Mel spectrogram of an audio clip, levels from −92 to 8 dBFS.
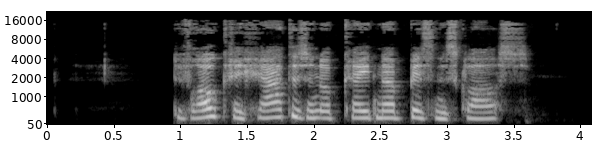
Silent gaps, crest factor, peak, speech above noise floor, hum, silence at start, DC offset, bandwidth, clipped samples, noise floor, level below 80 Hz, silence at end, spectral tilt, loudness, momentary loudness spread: none; 20 dB; -2 dBFS; 30 dB; none; 0.95 s; under 0.1%; 16.5 kHz; under 0.1%; -49 dBFS; -68 dBFS; 0.5 s; -1.5 dB/octave; -18 LUFS; 11 LU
